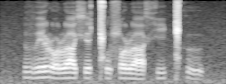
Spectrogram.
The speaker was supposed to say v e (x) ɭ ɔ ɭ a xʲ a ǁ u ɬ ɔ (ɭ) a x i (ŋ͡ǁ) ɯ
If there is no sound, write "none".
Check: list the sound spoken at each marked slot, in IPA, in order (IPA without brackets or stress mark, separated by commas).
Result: none, ɭ, ǁʰ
